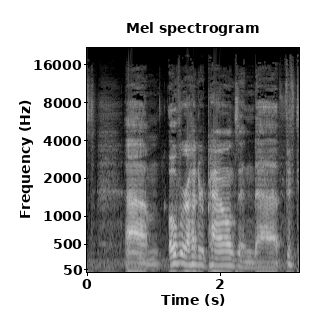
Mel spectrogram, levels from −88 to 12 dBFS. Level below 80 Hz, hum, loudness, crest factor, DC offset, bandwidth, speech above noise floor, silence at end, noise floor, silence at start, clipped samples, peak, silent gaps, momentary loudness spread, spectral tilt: -50 dBFS; none; -16 LUFS; 16 dB; 1%; 19.5 kHz; 20 dB; 0 s; -36 dBFS; 0 s; under 0.1%; 0 dBFS; none; 10 LU; -3.5 dB/octave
